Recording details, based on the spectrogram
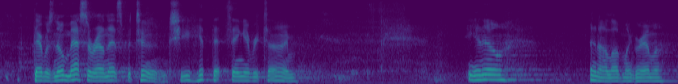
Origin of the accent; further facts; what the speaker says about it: Naperville, Illinois, United States; I was raised in Naperville, Illinois.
